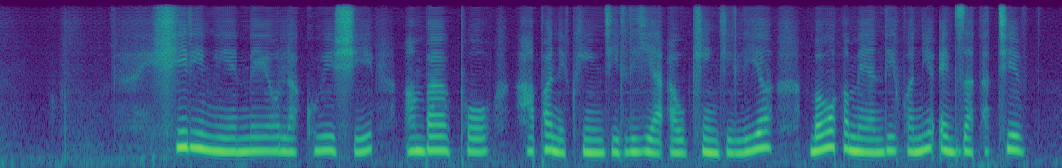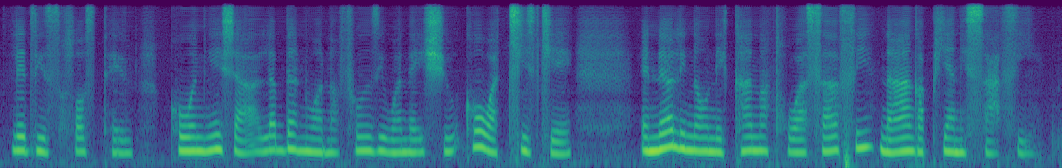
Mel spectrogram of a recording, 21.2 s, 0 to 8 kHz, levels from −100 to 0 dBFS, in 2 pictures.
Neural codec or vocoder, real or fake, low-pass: codec, 16 kHz, 0.3 kbps, FocalCodec; fake; 7.2 kHz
